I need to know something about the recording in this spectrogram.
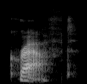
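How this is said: It is said in an American English accent. "In American English, it's Kraft"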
